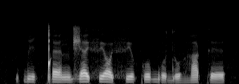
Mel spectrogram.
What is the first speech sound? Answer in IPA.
ɓ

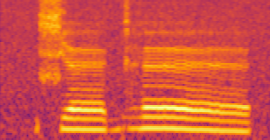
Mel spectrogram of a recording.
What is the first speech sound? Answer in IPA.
ɕ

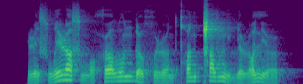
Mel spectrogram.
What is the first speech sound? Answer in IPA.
ɭ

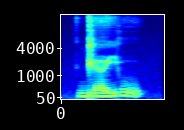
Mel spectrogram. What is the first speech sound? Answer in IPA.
ɡʲ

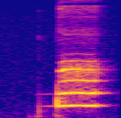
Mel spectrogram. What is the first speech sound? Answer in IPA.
ɡ͡b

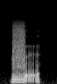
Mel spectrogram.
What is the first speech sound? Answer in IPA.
v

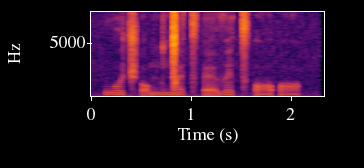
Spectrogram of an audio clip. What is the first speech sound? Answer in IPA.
w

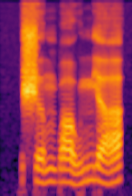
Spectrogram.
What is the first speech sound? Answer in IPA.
ʃ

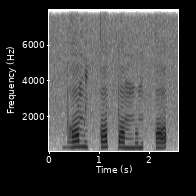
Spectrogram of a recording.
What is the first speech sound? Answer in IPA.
bʱ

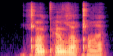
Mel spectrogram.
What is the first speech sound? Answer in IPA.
qʼ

